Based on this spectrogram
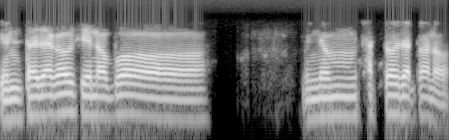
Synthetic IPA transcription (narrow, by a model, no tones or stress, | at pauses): tintazaɡausɛnɔbɔ | minɔmsatɹɔɦɔzatmanɔw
